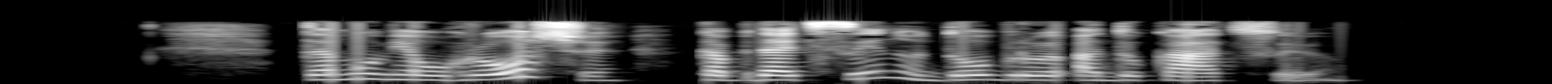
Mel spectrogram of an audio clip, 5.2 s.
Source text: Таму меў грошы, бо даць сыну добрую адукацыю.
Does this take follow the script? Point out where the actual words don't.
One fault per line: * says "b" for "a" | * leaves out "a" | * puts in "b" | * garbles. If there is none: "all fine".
* says "каб" for "бо"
